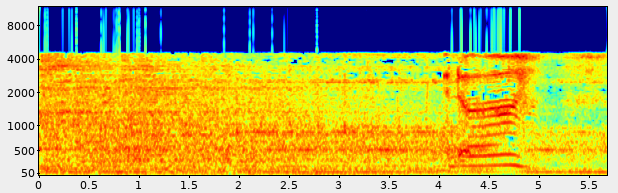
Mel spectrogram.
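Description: A horse-drawn carriage rolls past in front of a hotel at night, with a loud, steady rumble of wheels filling the whole stretch, and a brief wavering high cry rises near the end before the noise eases slightly.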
